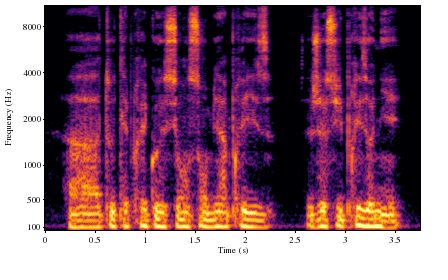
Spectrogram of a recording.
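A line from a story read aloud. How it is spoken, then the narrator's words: Growling. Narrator (French): gronda Olivier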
